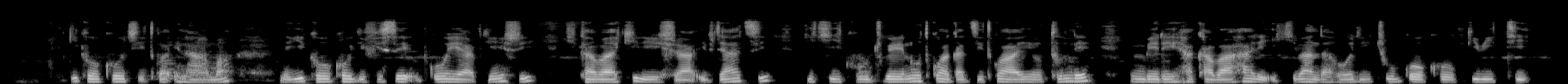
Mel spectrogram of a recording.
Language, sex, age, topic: Rundi, female, 18-24, agriculture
